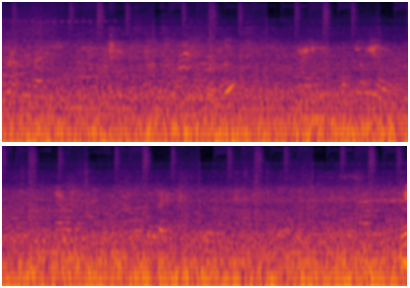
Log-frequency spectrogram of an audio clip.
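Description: Outdoor street ambience: a steady low rumble with faint background chatter and snatches of music.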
